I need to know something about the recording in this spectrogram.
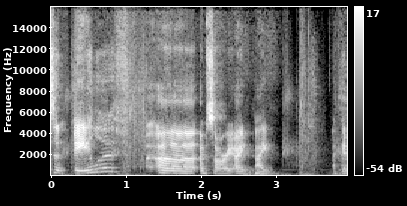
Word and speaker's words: Aleph: I'm so sad that I looked up how to actually pronounce that word. Aleph does sound so much better.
